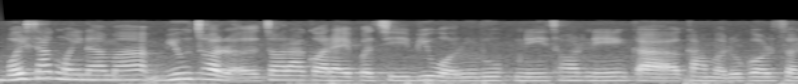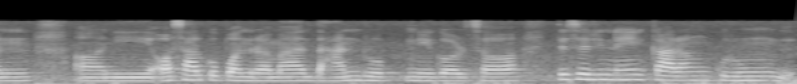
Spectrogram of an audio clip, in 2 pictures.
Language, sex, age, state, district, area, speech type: Nepali, female, 18-30, West Bengal, Darjeeling, rural, spontaneous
